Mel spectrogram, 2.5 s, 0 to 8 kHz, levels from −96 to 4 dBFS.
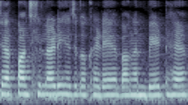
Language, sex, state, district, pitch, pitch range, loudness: Marwari, female, Rajasthan, Nagaur, 200 Hz, 200-210 Hz, -18 LUFS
